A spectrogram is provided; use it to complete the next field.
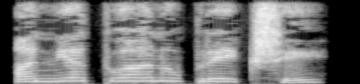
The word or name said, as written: ಅನ್ಯತ್ವಾನುಪ್ರೇಕ್ಷೆ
